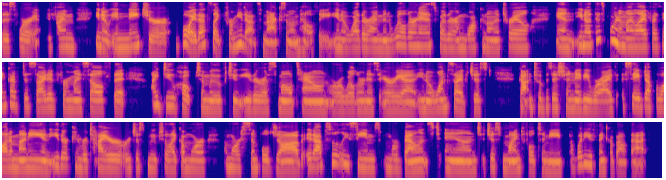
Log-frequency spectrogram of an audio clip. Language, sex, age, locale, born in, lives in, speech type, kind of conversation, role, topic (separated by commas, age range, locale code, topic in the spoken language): English, female, 45-49, en-US, United States, United States, conversation, unstructured, none, Which nature spots help you recharge your mind and mood the most?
